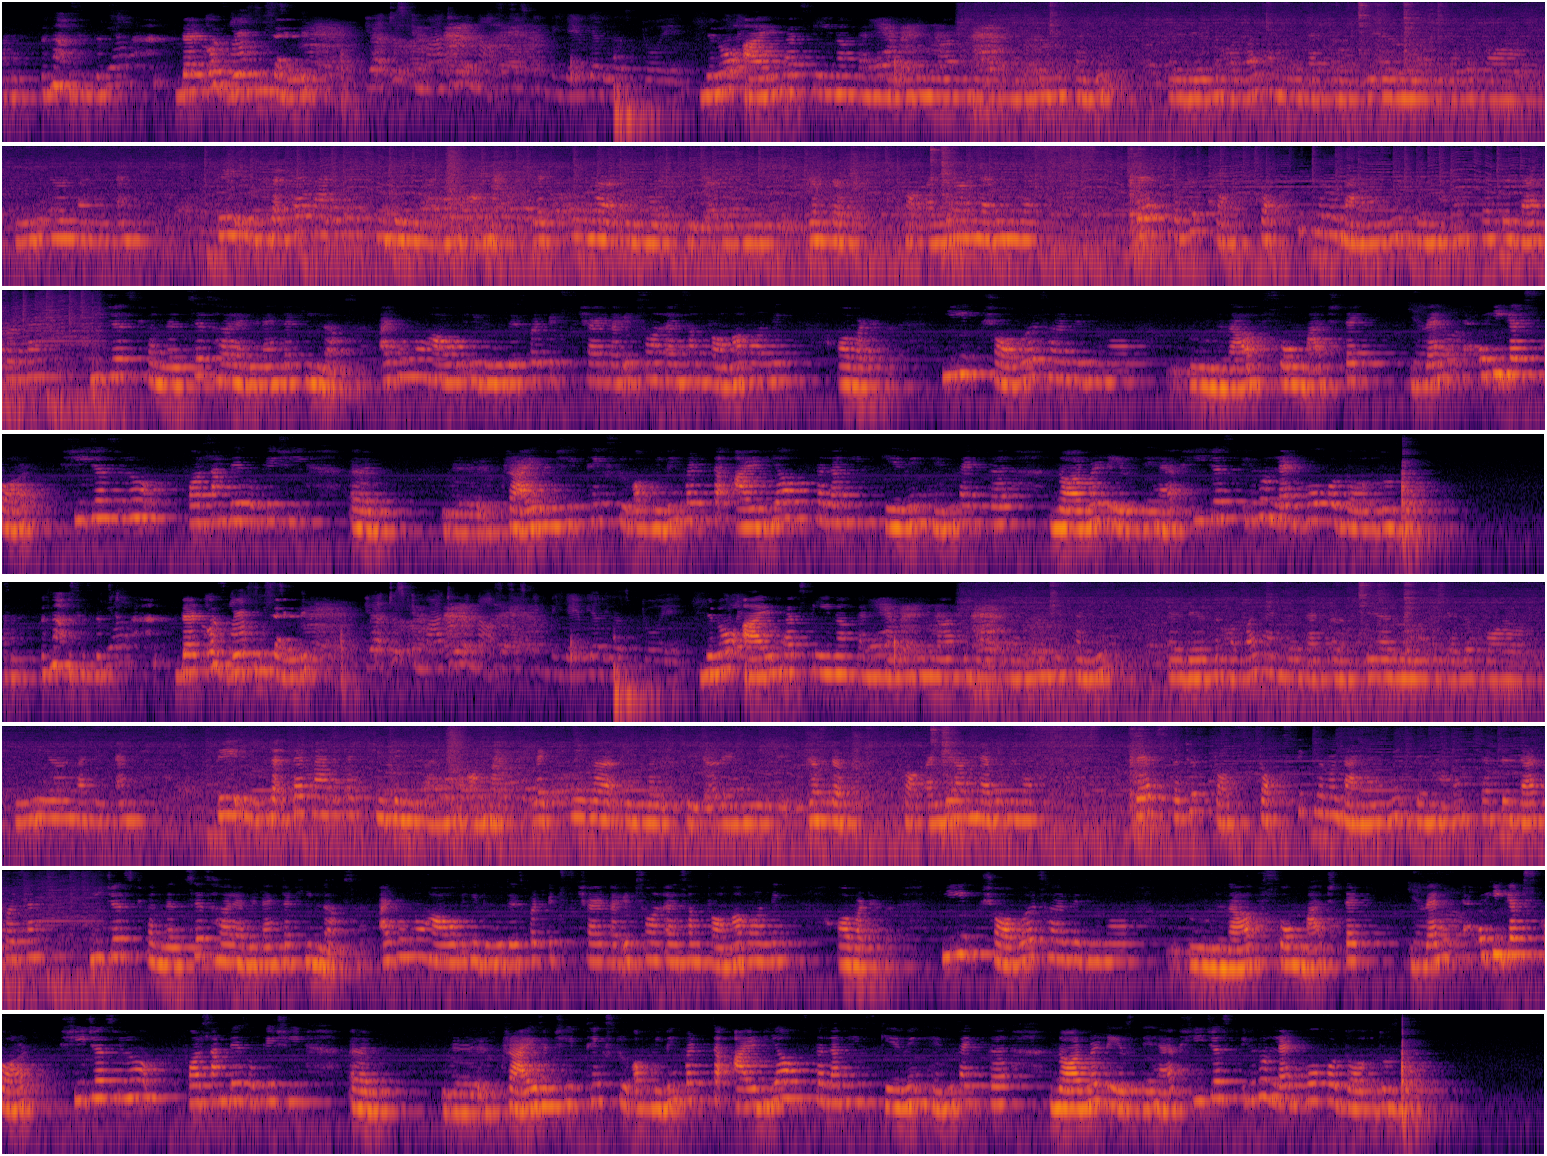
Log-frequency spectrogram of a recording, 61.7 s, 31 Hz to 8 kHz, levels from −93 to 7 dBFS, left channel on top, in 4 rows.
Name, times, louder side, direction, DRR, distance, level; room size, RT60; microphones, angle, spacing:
voice 1, 0.0-1.0 1.4-3.1 7.0-11.1 11.6-15.2 15.6-16.8 17.6-24.1 24.5-25.7 26.8-31.3 31.7-36.2 36.7-38.7 39.2-39.8 40.3-42.1 42.5-44.4 44.9-46.6 47.0-47.8 48.2-49.3 49.8-50.1 50.7-56.4 56.8-60.4, right 2 dB, 75° right, 6 dB, 0.5 m, -33 dB
voice 2, 0.9-1.3 2.0-2.7 3.6-7.8 10.0-10.1 11.6-12.0 21.2-21.5 40.0-40.1 44.9-45.5, right 2 dB, 20° right, 3 dB, 0.4 m, -49 dB
sound 1, 3.0-5.4 8.6-10.7, right 1 dB, 5° right, 1.1 m, -45 dB
sound 2, 9.5-27.2, left 1 dB, 20° left, 0.8 m, -46 dB
sound 3, 17.4-31.9, left 2 dB, 60° left, 0.5 m, -47 dB
3.7 x 3.2 x 4.0 m, 0.87 s
head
